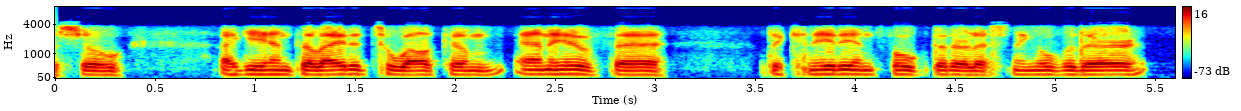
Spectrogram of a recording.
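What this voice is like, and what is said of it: Belfast Northern Irish accent. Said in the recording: “Irish Whiskey in Belfast. That accent that just takes me home to the old country”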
